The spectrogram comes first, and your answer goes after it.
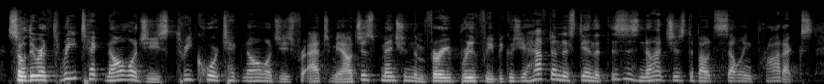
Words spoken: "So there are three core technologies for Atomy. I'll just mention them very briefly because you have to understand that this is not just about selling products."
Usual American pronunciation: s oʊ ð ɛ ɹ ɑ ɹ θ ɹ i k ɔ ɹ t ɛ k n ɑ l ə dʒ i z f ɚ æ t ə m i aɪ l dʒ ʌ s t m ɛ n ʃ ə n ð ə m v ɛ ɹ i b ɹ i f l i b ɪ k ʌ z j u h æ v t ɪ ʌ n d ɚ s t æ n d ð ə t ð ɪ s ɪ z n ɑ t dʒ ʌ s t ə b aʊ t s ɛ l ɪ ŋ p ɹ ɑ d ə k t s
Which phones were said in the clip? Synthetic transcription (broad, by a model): s oʊ ð ɛ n ɑ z θ ɹ i k ɔ ɹ t ɛ k n ɑ l ə dʒ i z f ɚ æ t ə m i aɪ l dʒ ʌ s t m ɛ n ʃ ə n ð ə m v ɛ ɹ i b ɹ i f l i b ɪ k ʌ z j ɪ h æ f t ɪ ʌ n d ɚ s t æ n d ð ə t ð ɪ s ɪ z n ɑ t dʒ ʌ s t ə b aʊ t s ɛ l ɪ ŋ p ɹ ɑ d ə k t s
